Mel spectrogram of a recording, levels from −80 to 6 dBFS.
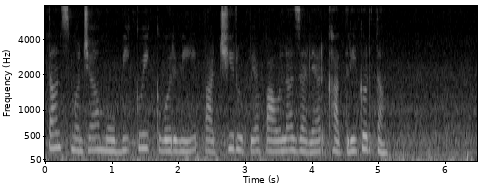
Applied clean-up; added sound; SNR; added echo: none; none; none; none.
